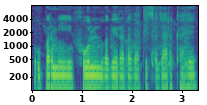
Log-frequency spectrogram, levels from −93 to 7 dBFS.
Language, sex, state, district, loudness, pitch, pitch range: Hindi, male, West Bengal, Alipurduar, -19 LUFS, 110 Hz, 105-110 Hz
